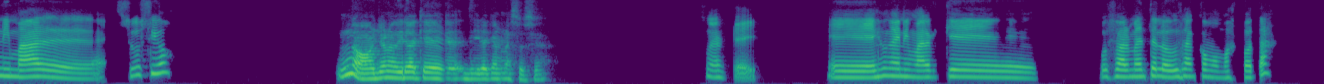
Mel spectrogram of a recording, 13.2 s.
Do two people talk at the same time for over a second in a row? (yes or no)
no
